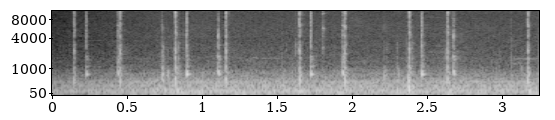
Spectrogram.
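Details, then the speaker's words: 2021 Mazda CX-9 power seat motor gives sharp irregular clicks over a low hum when the button is pressed, but the seat won't move forward or back; fix requires replacing the entire seat track/bottom. "I can hear it clicking but it ain't moving and that's the thing it just will not move it's not moving the thing forward and back"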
